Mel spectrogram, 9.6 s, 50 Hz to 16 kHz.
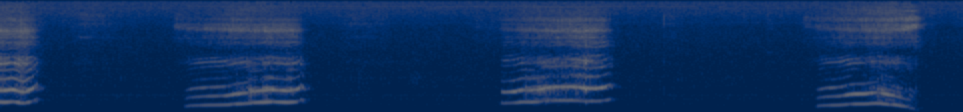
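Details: Snoring during an afternoon nap: four tonal, whiny snore sounds about a second long with quiet gaps, roughly 20 a minute, in a small room.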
